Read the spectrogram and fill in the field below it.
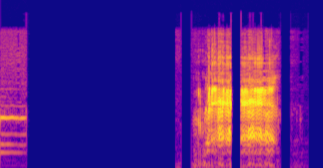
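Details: Ram, a male sheep, giving a rough, hoarse bleat broken into two main bursts with short fainter tails, harsh and noisy rather than tonal, after a brief tonal fragment at the start.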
